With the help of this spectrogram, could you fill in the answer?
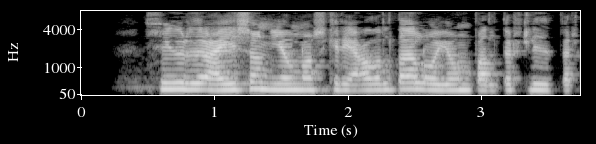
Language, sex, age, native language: Icelandic, female, 20-29, Icelandic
